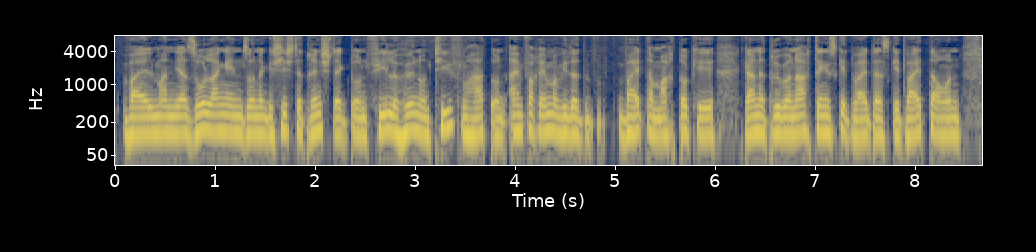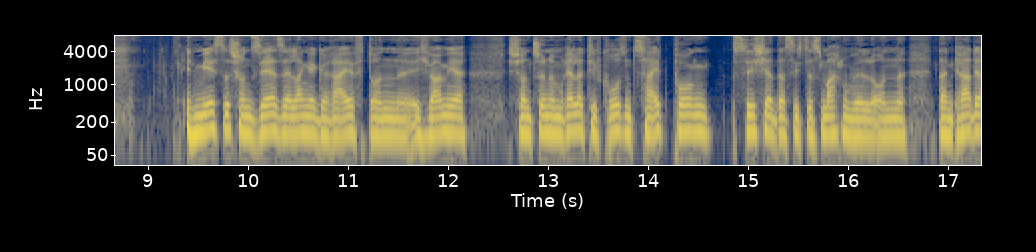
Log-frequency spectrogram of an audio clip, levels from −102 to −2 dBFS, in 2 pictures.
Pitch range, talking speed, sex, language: 120-135 Hz, 210 wpm, male, German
